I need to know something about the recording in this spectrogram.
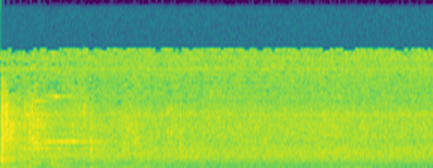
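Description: Applause dying away at the start, then a quiet hall with faint voices murmuring over a steady hiss.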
